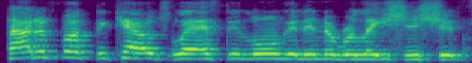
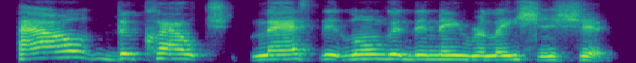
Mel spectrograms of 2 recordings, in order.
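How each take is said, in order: First: Said in the usual way. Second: "How the couch lasted longer than a relationship" said slowly, each word weighted; slow down and lean on "couch" and "relationship"; slow emphatic restatement. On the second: Shown as a demonstration. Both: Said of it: "Make that part make sense".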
